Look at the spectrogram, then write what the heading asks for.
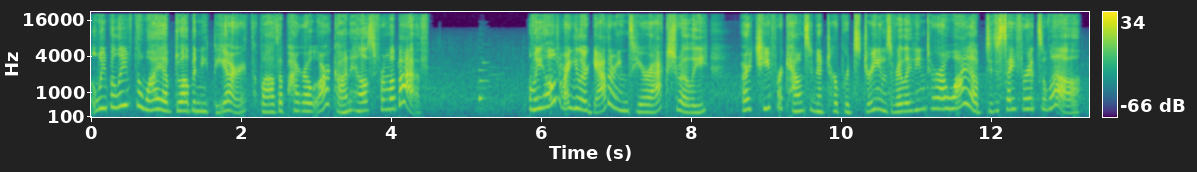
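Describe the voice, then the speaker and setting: Eager, high-pitched young adventurer girl. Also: lively intonation, normal speed, pushed and bright, a little hiss or hum, exaggerated voice. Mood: earnest, explaining. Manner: earnest, cheerful, chatty. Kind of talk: video game voice acting. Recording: music behind the voice.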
